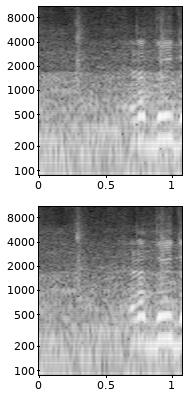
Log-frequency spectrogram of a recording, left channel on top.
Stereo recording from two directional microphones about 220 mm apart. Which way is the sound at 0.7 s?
30° right (ahead or behind).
